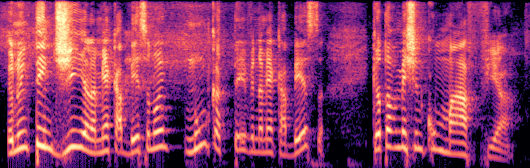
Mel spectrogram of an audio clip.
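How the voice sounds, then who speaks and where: A young Brazilian man, telling his story casually on a podcast in a slangy, animated way. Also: high-pitched, fast.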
